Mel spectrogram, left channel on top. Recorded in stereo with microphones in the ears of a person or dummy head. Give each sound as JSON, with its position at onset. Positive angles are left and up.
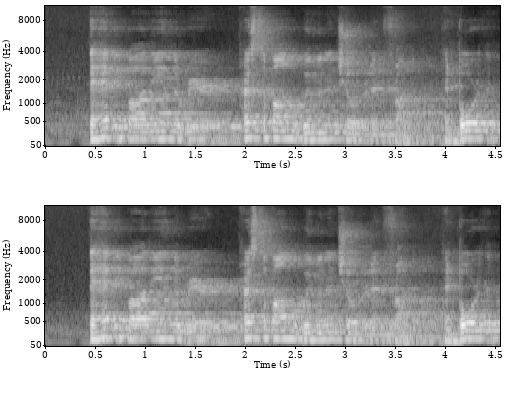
{"t": 0.5, "sound": "a man speaking", "side_deg": 10, "distance_m": 0.6}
